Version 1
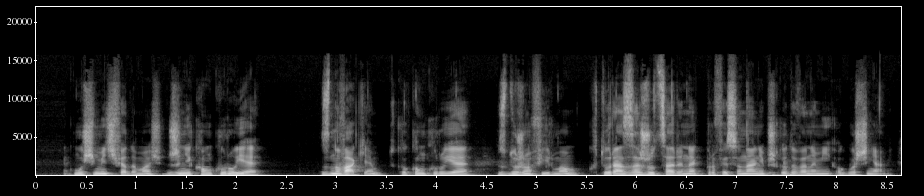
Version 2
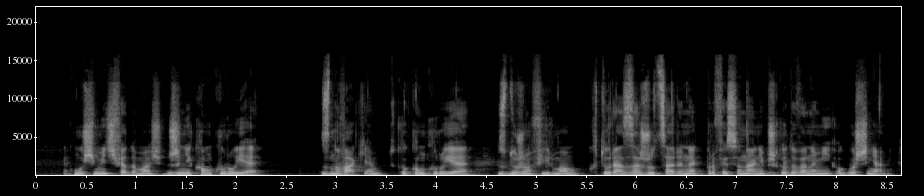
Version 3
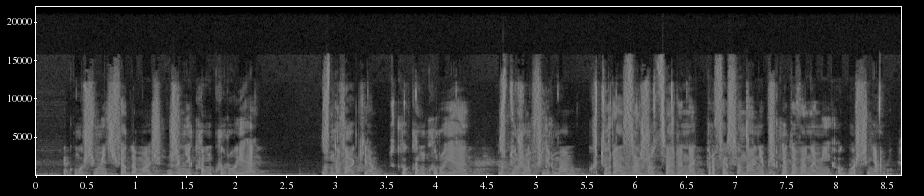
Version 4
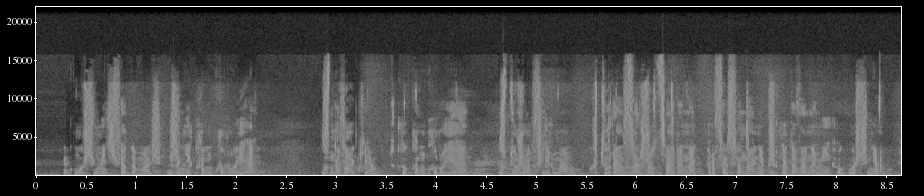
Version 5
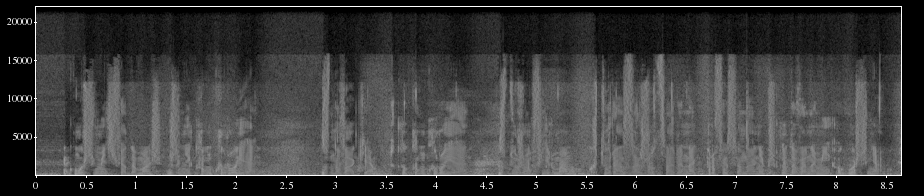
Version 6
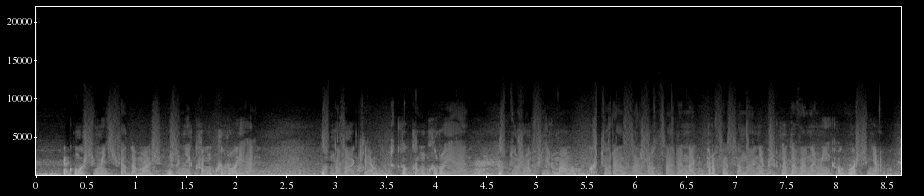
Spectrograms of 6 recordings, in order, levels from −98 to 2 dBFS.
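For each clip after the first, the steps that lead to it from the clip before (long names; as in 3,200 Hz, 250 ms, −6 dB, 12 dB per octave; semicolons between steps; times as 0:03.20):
downward compressor 4 to 1, threshold −28 dBFS, peak gain reduction 13.5 dB; level −6.5 dB
every bin compressed towards the loudest bin 10 to 1; level +4.5 dB
feedback delay with all-pass diffusion 464 ms, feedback 48%, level −12.5 dB; level +7 dB
downward compressor 6 to 1, threshold −39 dBFS, peak gain reduction 13.5 dB; level +2.5 dB
head-to-tape spacing loss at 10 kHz 45 dB; level +9 dB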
